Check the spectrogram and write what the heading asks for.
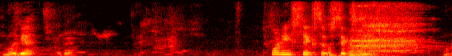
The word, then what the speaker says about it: Legette: Xavier Legette. Legette.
